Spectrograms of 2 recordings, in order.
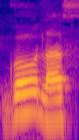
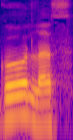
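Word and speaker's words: голос: গোলাস, গোলাসের অর্থ হবে গলার আওয়াজ বা ভয়েস, উচ্চারণ হবে গোলাস, আবারও বলছি গোলাস।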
